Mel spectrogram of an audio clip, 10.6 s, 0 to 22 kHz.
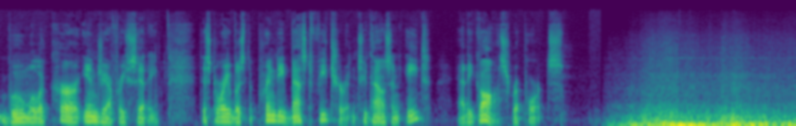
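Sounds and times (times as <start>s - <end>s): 
speech: 0.1s - 7.6s
violent wind roaring heard from inside a car: 8.1s - 10.6s.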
